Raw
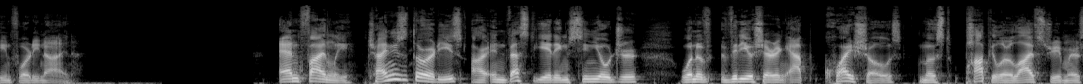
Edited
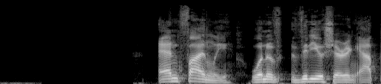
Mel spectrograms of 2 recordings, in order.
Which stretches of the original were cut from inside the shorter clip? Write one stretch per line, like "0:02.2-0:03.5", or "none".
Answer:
0:03.6-0:06.7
